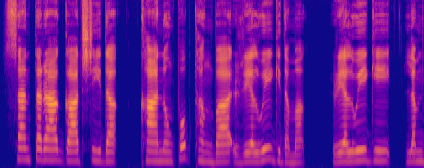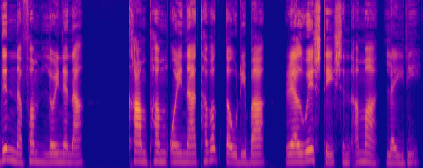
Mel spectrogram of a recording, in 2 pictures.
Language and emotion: Manipuri, neutral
